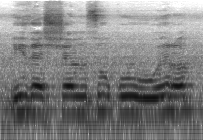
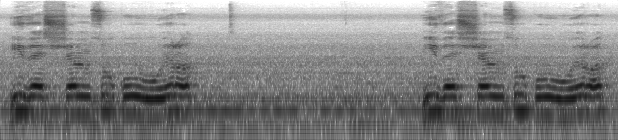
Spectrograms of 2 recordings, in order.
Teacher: فعند النطق بالكاف والتاء الأول الشدة ثم نختم الحرف بالهمس · Term: الشدة والهمس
